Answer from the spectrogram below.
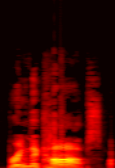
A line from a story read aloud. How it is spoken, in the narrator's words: Arthur shouted into the phone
